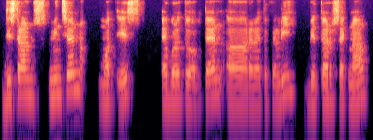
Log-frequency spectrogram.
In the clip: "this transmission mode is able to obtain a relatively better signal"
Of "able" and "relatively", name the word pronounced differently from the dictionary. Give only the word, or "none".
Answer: relatively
